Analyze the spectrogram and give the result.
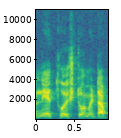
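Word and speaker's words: Gnathostomata: ने था हो जाएगा इसमें जी पहले आ गया तो यह साइलेंट हो जाता ने थ्रो स्टोमेटा जाएगा यह साइलेंट हो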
